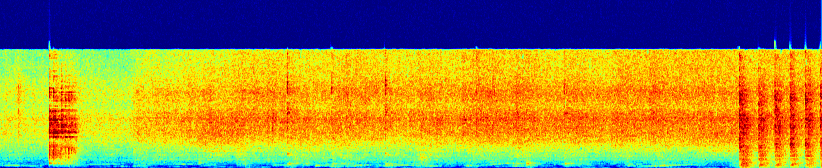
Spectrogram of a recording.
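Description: Bitter gourd pieces sizzling steadily as they fry in a steel pan, with a short clatter about half a second in. Near the end comes a rapid run of scraping strokes, about six a second, as the pan is stirred.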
